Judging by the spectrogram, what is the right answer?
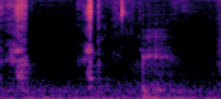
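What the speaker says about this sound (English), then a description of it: "so I'm just going to write that down once." Faint scratching of a pen writing numbers by hand, a few short strokes and taps spaced unevenly in a quiet room.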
